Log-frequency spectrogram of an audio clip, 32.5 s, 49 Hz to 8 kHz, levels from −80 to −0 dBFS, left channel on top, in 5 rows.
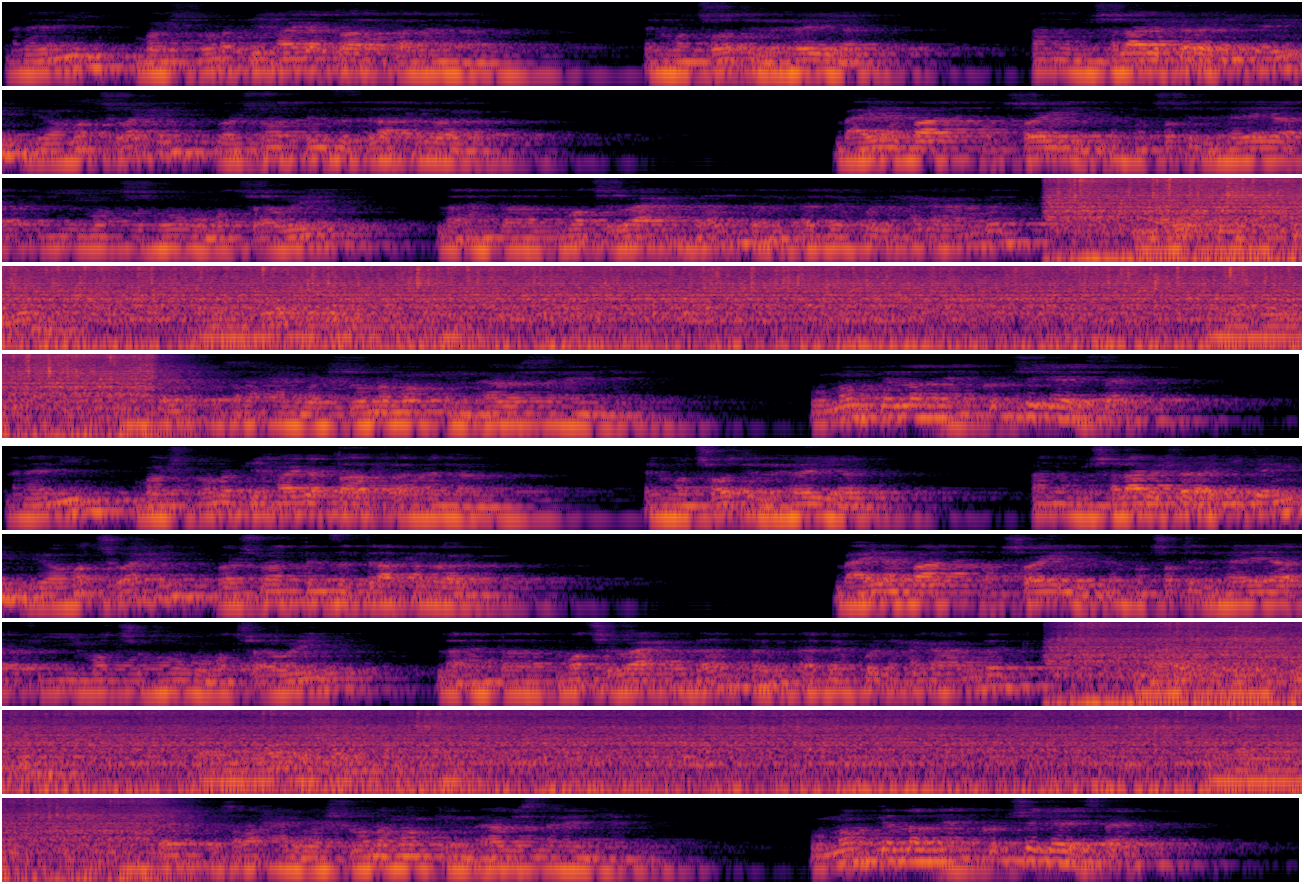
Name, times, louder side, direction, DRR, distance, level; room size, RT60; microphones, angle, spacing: voice 1, 0.0-2.5 3.2-4.3 5.1-8.9 10.7-14.7 15.2-18.1 18.6-19.8 20.5-21.9 25.5-29.2 30.0-31.7, equal, 70° right, -4 dB, 4.9 m, -35 dB
sound 1, 18.2-26.8, left 5 dB, 75° left, 3.7 m, -30 dB
21.5 x 17.5 x 9.8 m, 1.3 s
head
